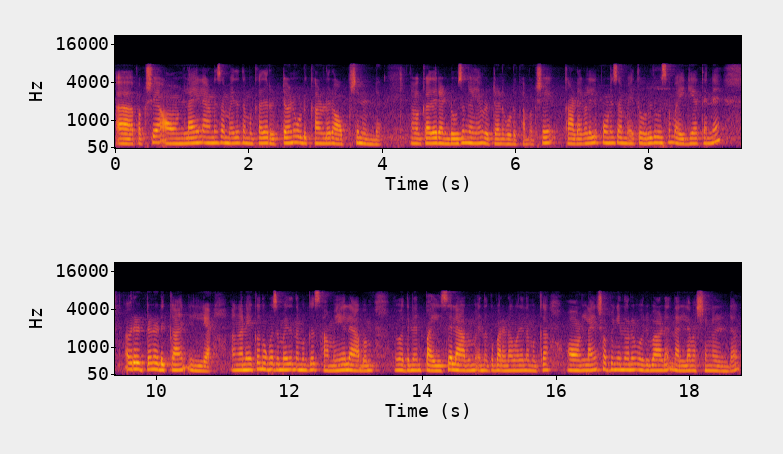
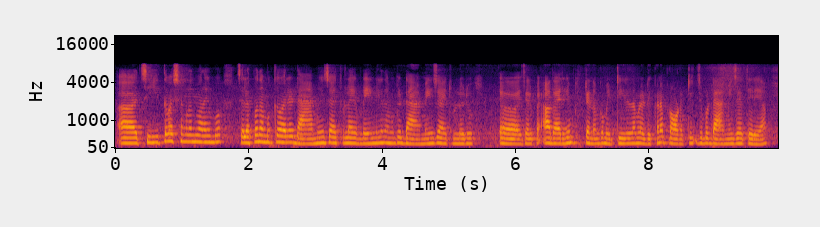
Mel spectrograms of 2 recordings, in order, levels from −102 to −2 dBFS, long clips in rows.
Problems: none marked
